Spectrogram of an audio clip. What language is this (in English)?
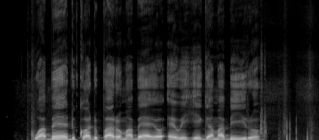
Luo (Kenya and Tanzania)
